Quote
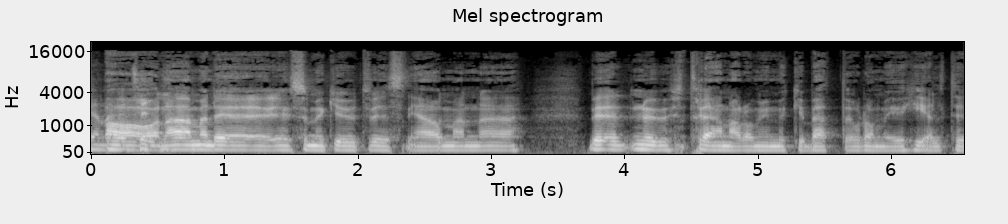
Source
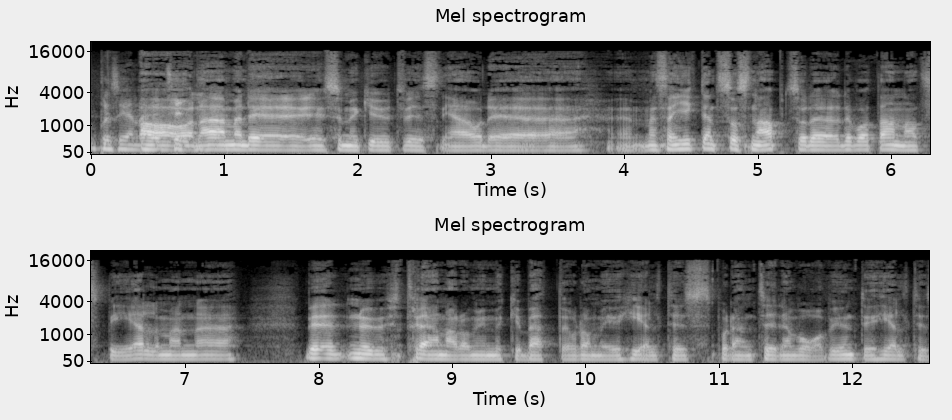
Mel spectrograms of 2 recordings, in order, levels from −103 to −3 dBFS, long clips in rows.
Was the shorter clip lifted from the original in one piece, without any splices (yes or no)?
no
